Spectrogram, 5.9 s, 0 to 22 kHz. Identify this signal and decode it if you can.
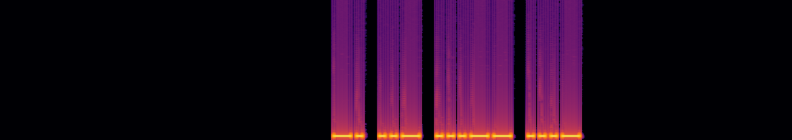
Morse code, heard as a keyed tone, about 28 wpm, 700 Hz. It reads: NU3V
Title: USA Call Signs - 4 Characters - Repeated 3x - 28wpm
